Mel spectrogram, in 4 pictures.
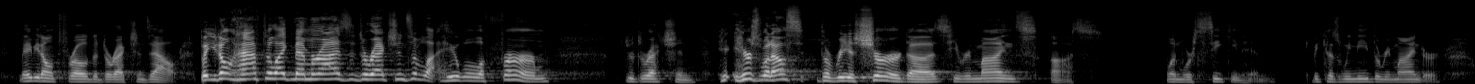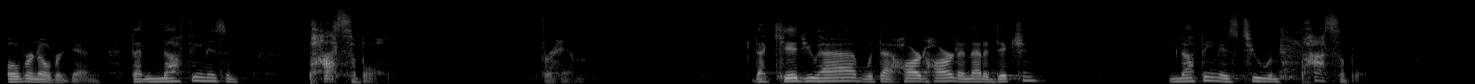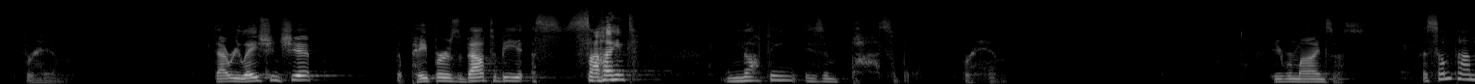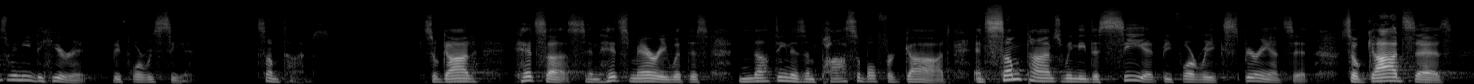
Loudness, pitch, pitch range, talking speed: -29 LUFS, 145 Hz, 130-195 Hz, 125 wpm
